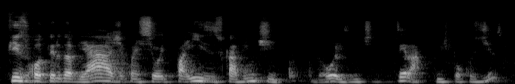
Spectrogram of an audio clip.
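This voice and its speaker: A middle-aged man with a Brazilian Portuguese accent hosting a podcast, telling a story in animated, casual chat and swearing freely. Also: mid-range voice, normal speed. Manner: animated, swearing, acts out dialogue. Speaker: podcast host.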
